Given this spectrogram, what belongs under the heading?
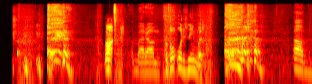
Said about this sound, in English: I can't breathe right now. You just made me have a. You had a cough fit right now, bro.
